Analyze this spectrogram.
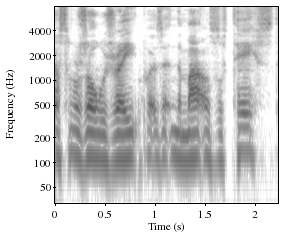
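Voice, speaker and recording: A man with a Glasgow accent speaks at a medium pitch with fairly even intonation, recorded dry and close with no echo. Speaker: stand-up comedian. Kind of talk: interview answer. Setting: in a parked car.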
